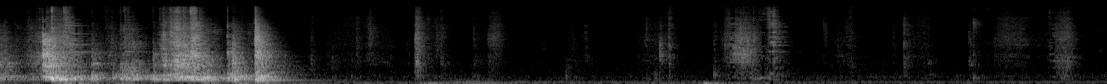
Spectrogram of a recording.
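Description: Old 1936 Chevy steel fender scraping and clanking against a steel workbench top as it is turned and set upright, lasting about two and a half seconds. Lighter clicks and clinks follow as a flat steel repair section is picked up and handled.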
